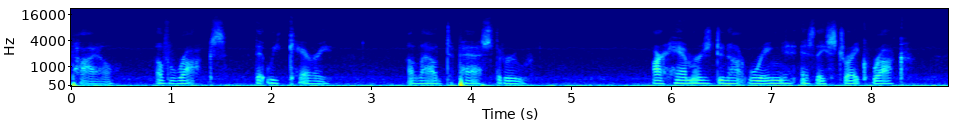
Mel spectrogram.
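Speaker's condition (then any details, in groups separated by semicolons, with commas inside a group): No condition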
